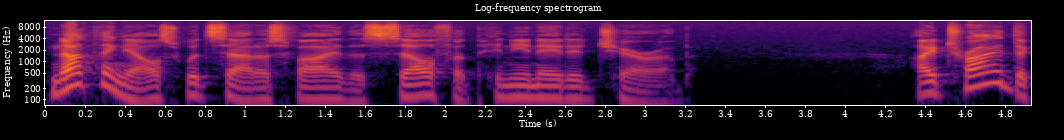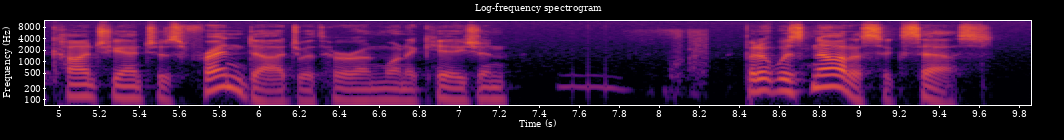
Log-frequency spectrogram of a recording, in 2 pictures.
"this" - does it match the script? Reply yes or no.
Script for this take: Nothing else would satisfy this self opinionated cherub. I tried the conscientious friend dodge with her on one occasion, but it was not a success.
no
